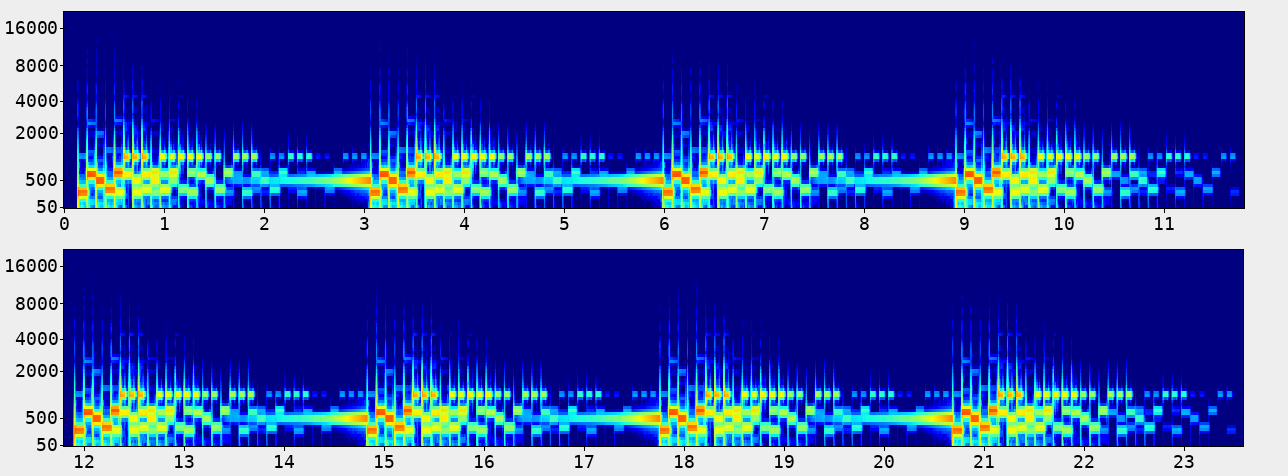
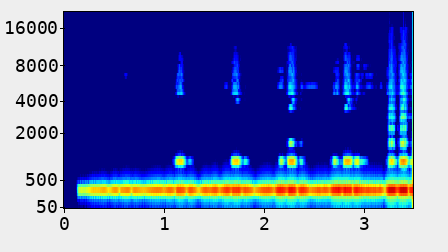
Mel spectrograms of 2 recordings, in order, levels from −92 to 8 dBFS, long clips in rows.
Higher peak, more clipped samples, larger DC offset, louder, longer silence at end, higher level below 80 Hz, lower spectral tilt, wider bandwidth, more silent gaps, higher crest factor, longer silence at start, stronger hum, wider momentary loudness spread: second, -6 dBFS vs 0 dBFS; second, under 0.1% vs 0.4%; neither; second, -20 LUFS vs -12 LUFS; first, 1.1 s vs 0 s; first, -52 dBFS vs -82 dBFS; first, -11.5 dB/octave vs -8 dB/octave; first, 2.7 kHz vs 1.7 kHz; first, 11.79-11.87 s vs none; about the same, 16 dB vs 12 dB; about the same, 0.15 s vs 0.15 s; neither; first, 25 LU vs 14 LU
